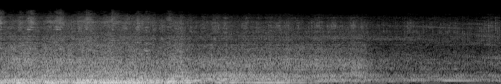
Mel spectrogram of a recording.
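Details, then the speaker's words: 1951 Chevy pickup inline six, previously seized and unused since 1976, pickled with ATF in cylinders: starter labours, heavy even chug about three to four beats per second, cranking too slowly, needing a 12-volt boost. "pretty much feel i have to give her the 12-volt bump because she's not turning fast enough"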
